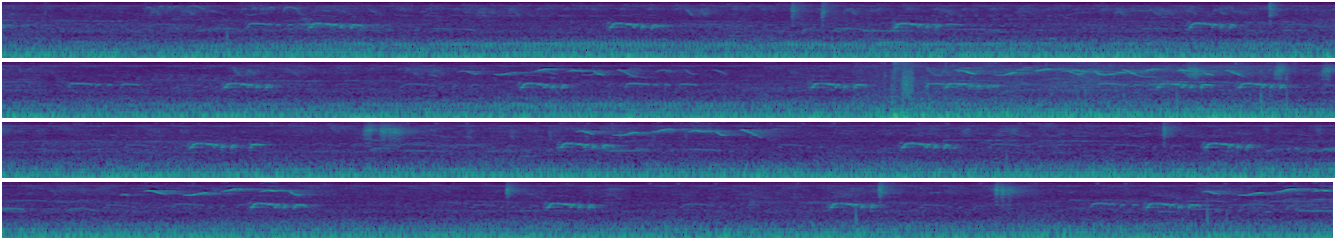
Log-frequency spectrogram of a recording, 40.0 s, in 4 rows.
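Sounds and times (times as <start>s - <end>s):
higher chattering bird calls: 16.0s - 19.9s.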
